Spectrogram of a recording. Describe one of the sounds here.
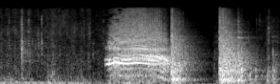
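A middle-aged man shouts excitedly.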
